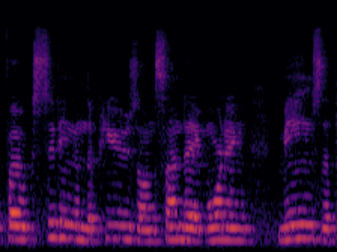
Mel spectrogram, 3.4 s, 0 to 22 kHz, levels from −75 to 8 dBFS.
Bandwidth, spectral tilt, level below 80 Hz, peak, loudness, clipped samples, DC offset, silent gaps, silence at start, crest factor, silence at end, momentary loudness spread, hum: 15.5 kHz; -3.5 dB/octave; -82 dBFS; -18 dBFS; -34 LUFS; under 0.1%; under 0.1%; none; 0 s; 16 dB; 0 s; 7 LU; none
